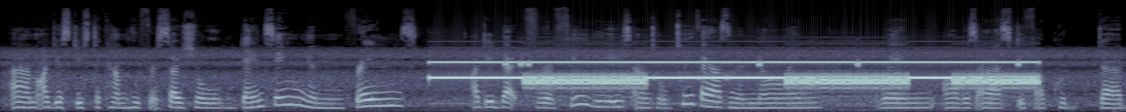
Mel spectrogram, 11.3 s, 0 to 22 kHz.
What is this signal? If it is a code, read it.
300-baud modem data (Bell 103 tones), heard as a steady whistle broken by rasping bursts, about 300 baud, 200 Hz shift.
